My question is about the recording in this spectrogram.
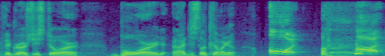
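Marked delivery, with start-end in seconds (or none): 2.7-3.8 high mock-British babble; fake British gibberish. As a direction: childhood nonsense language in a hammed-up British accent. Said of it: "we called it being British".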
